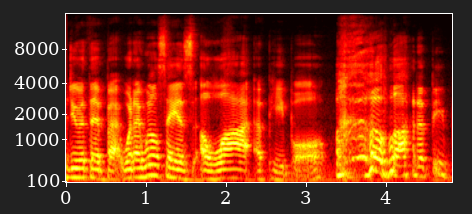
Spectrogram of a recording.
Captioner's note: laughs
